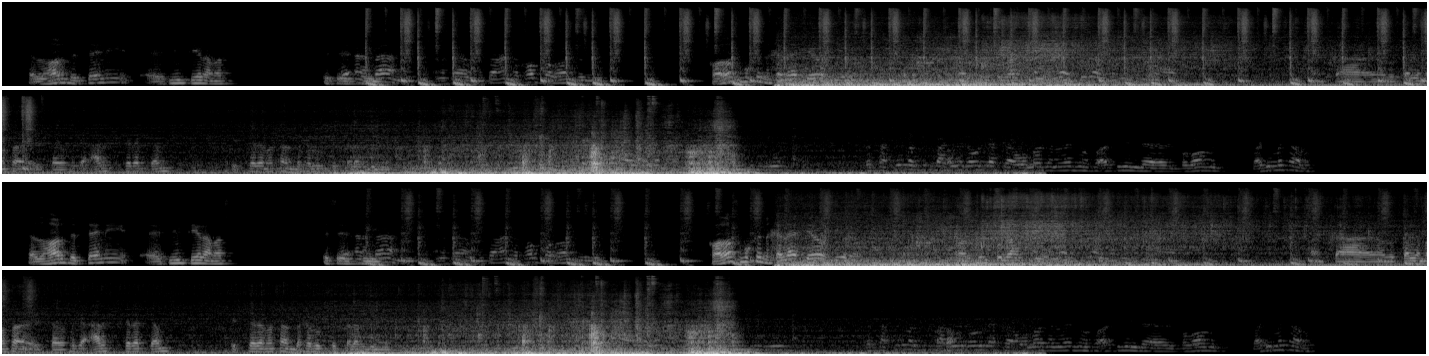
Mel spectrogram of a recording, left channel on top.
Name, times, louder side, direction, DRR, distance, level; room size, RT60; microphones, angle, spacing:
voice 1, 0.3-2.3 3.2-3.8 7.1-8.6 9.5-10.5 13.1-15.9 16.7-18.2 23.7-23.8, right 4 dB, 50° right, 0.3 m, -40 dB
voice 2, 3.4-6.0 9.9-11.8 19.6-22.2 22.9-26.4 26.8-27.3, left 3 dB, 35° left, 0.8 m, -49 dB
sound 1, 3.6-14.7, left 5 dB, 50° left, 0.3 m, -39 dB
sound 2, 7.7-24.7, equal, 25° right, 0.7 m, -31 dB
2.4 x 2.0 x 3.3 m
head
